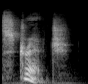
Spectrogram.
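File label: "stretch", English, British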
